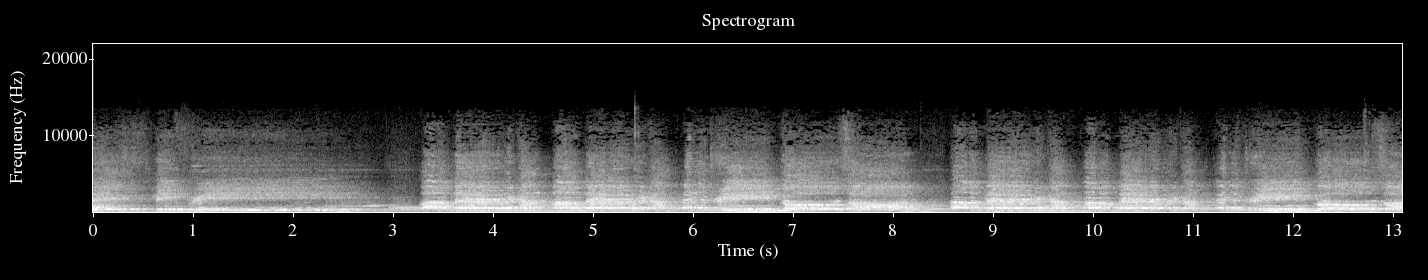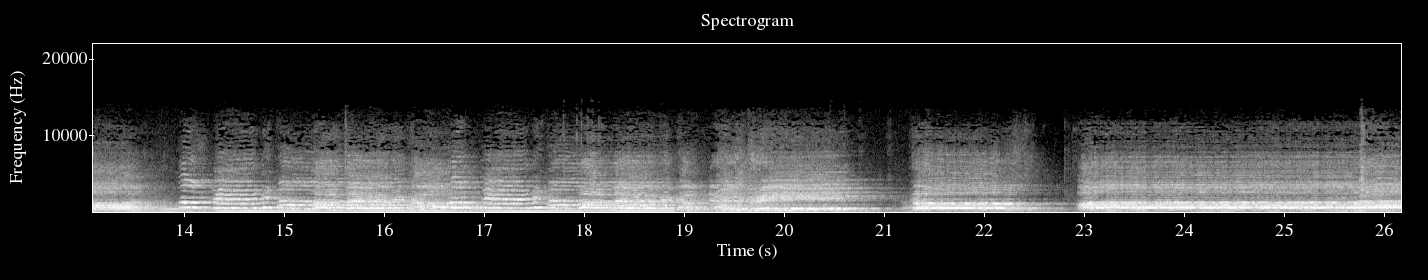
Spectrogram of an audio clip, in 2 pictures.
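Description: Mixed choir of men's and women's voices singing together in harmony, with a short break near the end before the next phrase begins.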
